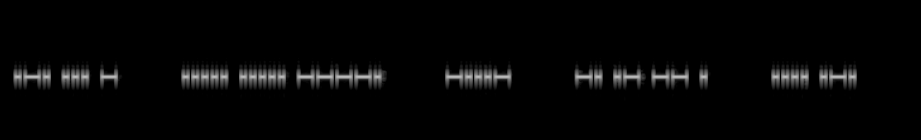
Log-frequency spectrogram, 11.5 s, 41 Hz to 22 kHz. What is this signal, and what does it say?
Morse code, heard as a keyed tone, about 20 wpm, 700 Hz. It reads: RST 559 <BT> NAME HR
